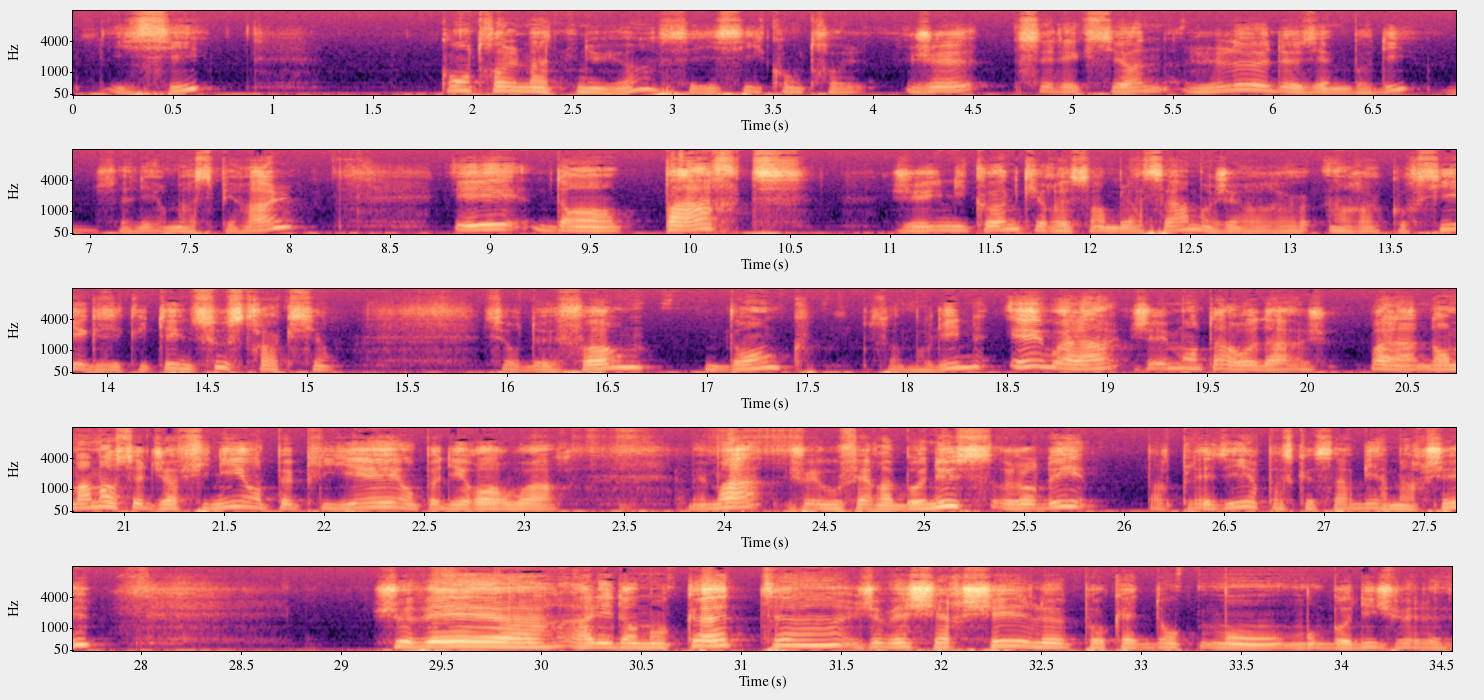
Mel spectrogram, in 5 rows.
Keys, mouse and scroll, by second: 6.5 ctrl+click, 15.0 click, 19.2-21.9 drag, 26.9 click, 30.5 click, 31.2 click, 33.9 click, 34.4 space.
